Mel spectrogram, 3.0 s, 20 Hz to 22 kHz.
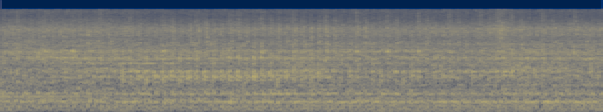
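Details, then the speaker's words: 2012 Toyota Alphard ANH20 (2AZ engine), ~100,000 km, after replacing worn loose balancer shaft; heard from under car near oil pan, in gear (D/R); even hissy hum, no knocking or rattle: normal smooth idle. "Jadi, kami menemukan poros penyeimbang longgar, dan sekarang setelah kami menggantinya, suara mesin jauh lebih halus, Teman-teman."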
